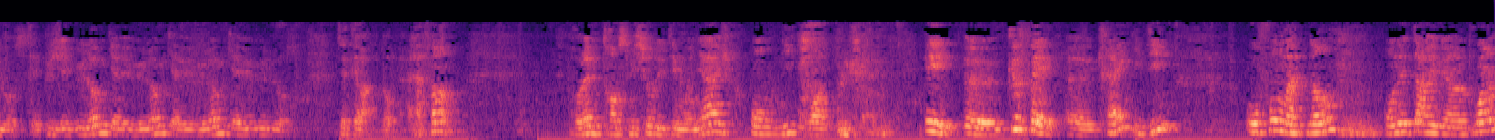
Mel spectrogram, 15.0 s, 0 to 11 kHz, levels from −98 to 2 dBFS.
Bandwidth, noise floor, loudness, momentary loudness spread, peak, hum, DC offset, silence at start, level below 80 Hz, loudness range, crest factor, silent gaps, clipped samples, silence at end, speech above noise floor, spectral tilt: 6.6 kHz; -49 dBFS; -24 LUFS; 16 LU; -6 dBFS; none; under 0.1%; 0 s; -48 dBFS; 8 LU; 18 dB; none; under 0.1%; 0 s; 25 dB; -7 dB/octave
